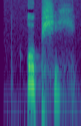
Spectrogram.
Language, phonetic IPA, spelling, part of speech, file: Russian, [ˈopɕːɪj], общий, adjective, Ru-общий.ogg
- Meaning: 1. common 2. public 3. total, whole 4. general 5. ellipsis of общий салам (obščij salam): a friendly collective greeting (mainly in Islamic regions); greetings to all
